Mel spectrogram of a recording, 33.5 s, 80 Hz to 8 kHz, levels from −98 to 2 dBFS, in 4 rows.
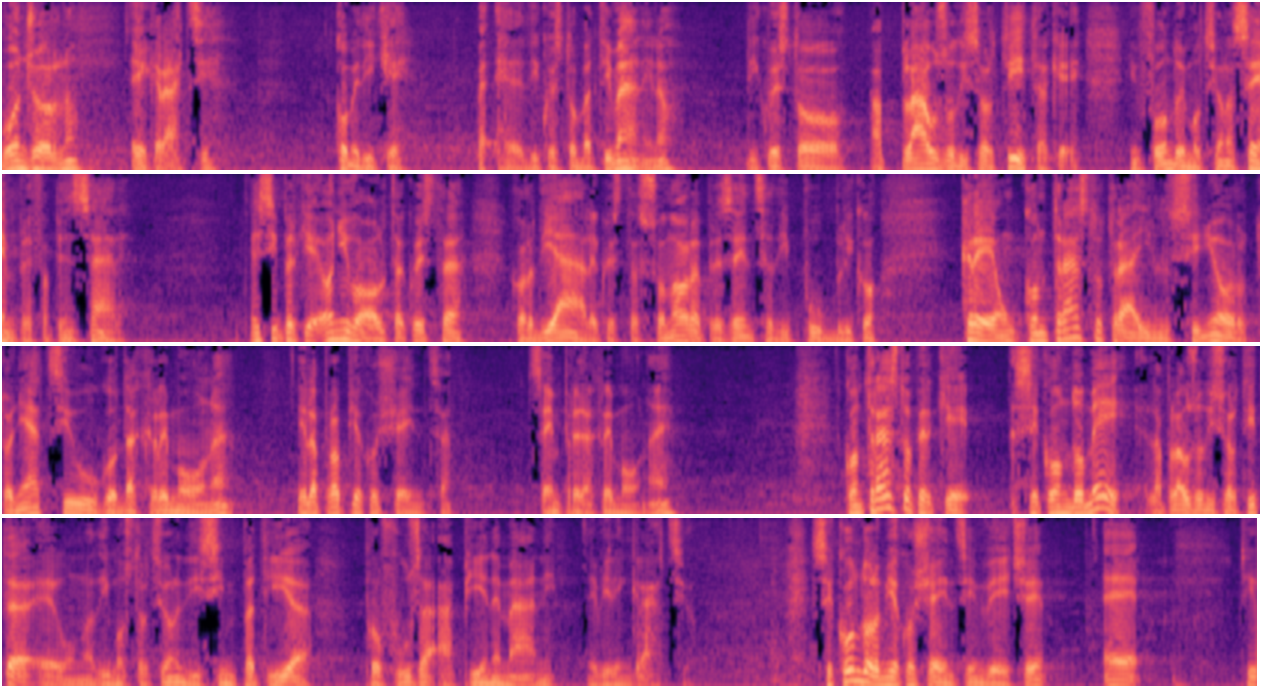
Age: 50-69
